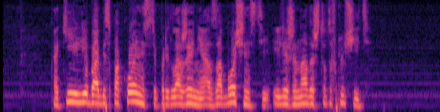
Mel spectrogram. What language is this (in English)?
Russian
